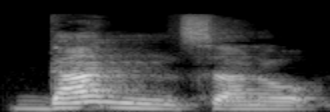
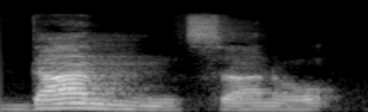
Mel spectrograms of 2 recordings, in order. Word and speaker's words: danzano: So, danzare, to dance, danzano, they dance. Okay? So the accent is on the first syllable, danzano, and the Z is a TZ.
